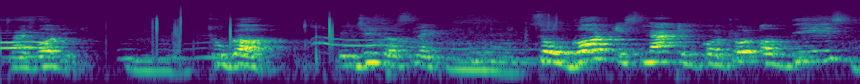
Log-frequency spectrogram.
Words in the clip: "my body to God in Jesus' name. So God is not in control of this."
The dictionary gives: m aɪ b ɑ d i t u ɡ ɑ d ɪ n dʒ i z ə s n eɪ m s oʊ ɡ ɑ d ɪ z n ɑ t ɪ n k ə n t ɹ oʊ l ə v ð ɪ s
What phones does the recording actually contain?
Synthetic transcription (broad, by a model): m aɪ b ɑ d i t u ɡ ɑ d ɪ n dʒ i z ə s n eɪ m s oʊ ɡ ɑ d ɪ s n ɑ t ɪ n k ə n t ɹ oʊ l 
